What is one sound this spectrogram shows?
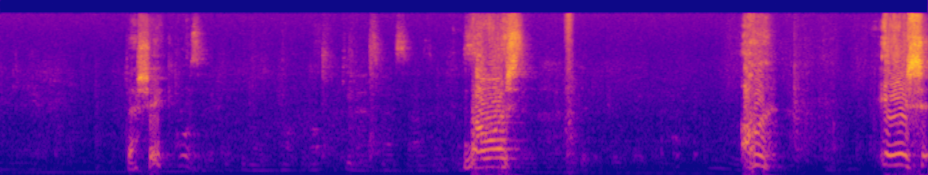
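An elderly man speaks calmly and with emphasis.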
